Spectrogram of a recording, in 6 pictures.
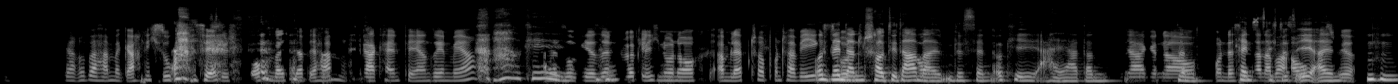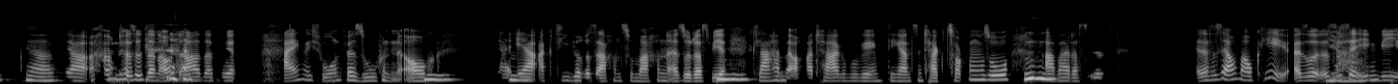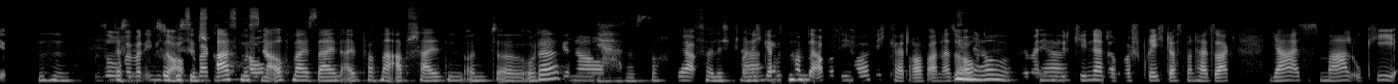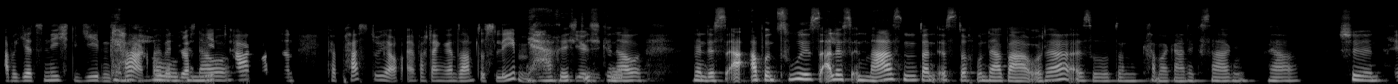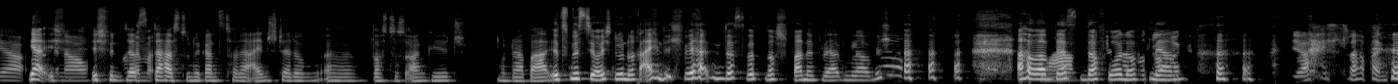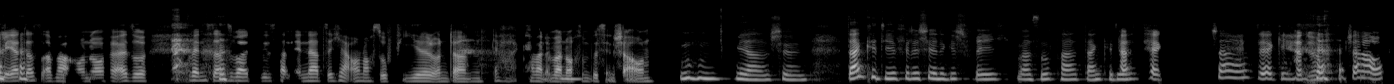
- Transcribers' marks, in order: laugh; laughing while speaking: "so g sehr gesprochen"; other background noise; tapping; laughing while speaking: "und dann sind dann auch da"; laugh; laughing while speaking: "einig werden"; laughing while speaking: "ja, ich glaube"; laugh; laugh; laughing while speaking: "sehr gerne"; laugh
- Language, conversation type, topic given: German, podcast, Wie sprichst du mit Kindern über Bildschirmzeit?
